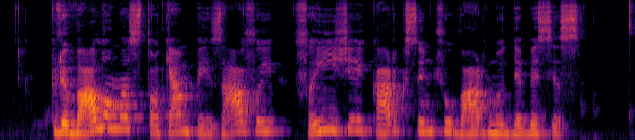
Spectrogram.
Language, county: Lithuanian, Vilnius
